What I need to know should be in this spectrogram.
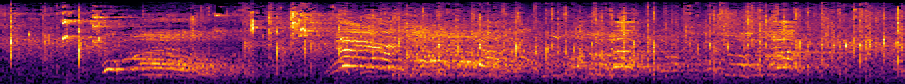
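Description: Young men shout and cheer loudly nearby.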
